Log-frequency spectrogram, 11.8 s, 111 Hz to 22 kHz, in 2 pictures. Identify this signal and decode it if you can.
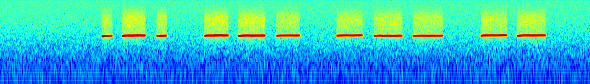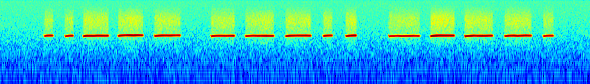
Morse code, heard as a whistle, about 12 wpm. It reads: ROOM 289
